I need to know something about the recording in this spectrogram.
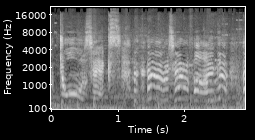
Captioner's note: whimpers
